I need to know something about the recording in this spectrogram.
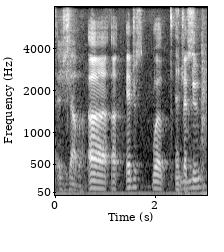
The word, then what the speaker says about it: Idris Elba: Yes, Idris Elba.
